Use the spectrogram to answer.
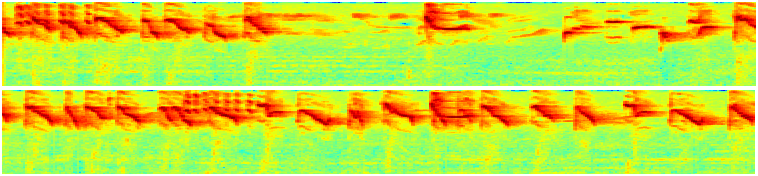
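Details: Mountain white-eye master song for training birds: a dense, rapid chatter of very high, sharp chirps in quick bursts, with a brief quieter gap near the middle, then continuous twittering to the end.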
